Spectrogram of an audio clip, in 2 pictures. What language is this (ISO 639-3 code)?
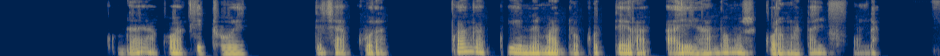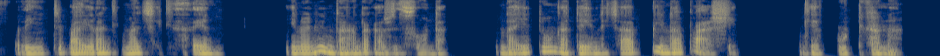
ndc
